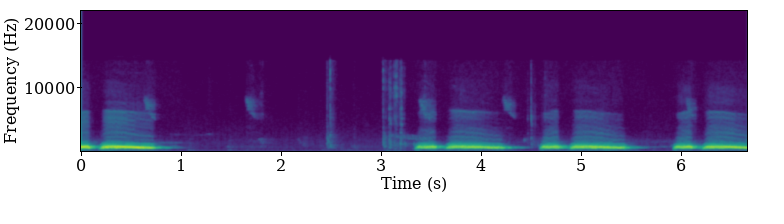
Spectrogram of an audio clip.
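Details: Spotted dove (tekukur), a bird in full voice used to coax quiet doves into calling, gives one low throaty coo, a pause of over two seconds, then three more coos in quick succession.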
